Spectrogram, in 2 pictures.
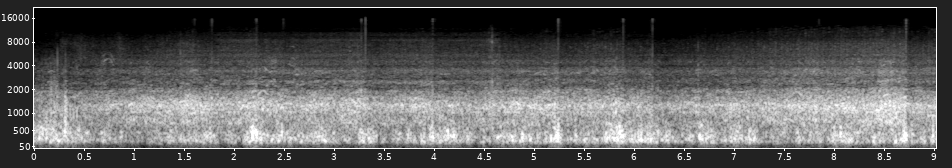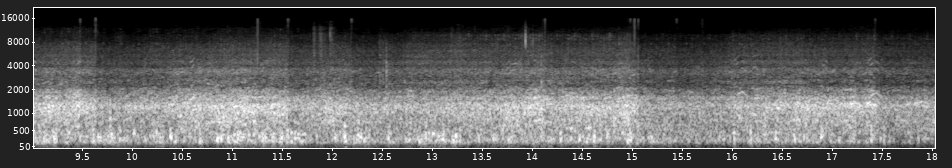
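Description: A huge flock of thousands of snow geese calling at once as many take flight: a dense, unbroken din of overlapping honks, fading slightly near the end.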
